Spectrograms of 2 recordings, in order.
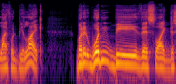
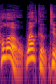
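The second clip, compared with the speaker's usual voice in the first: put-on pitched-up, old recorded automated machine voice; 6 semitones higher than usual. Contrasting an older machine greeting: old automated machine voice. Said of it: "that old voice of like".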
